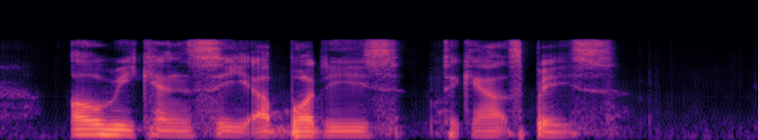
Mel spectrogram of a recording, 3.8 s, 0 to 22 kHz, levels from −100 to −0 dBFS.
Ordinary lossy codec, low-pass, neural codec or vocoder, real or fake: none; none; codec, 16 kHz, 4 kbps, X-Codec, HuBERT features, trained on LibriSpeech; fake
